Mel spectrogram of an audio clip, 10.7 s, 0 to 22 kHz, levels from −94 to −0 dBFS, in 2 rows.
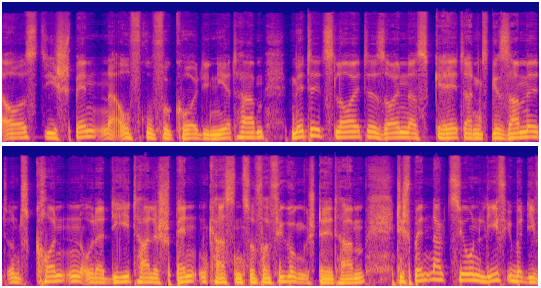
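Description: From 4.6 to 4.9 s, chunks out of order: a 100 ms chunk plays two chunks late, jumbling the sound across three hard joins. Unlike a dropout, nothing goes missing.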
